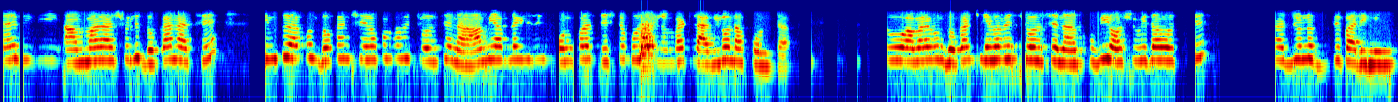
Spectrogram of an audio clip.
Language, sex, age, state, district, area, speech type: Bengali, female, 30-45, West Bengal, Purulia, rural, conversation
